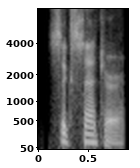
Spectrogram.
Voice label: "succentor", American

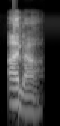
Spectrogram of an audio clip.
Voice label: "ular", Indian

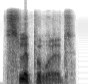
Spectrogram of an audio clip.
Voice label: "slipperwort", British

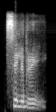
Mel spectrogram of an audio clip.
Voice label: "syllabary", Indian

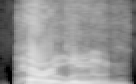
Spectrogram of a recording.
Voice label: "perilune", American

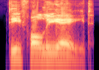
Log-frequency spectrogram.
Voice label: "defoliate", American

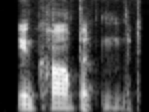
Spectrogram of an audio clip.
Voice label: "incompetent", American

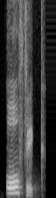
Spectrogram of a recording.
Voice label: "Orphic", Indian

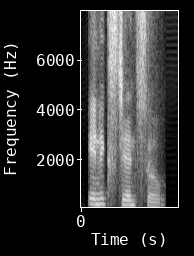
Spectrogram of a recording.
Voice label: "in extenso", Indian

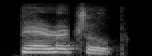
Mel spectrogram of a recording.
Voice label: "paratroop", Indian; Dictionary

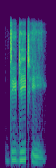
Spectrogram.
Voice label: "DDT", Indian

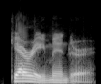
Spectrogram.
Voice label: "gerrymander", American

